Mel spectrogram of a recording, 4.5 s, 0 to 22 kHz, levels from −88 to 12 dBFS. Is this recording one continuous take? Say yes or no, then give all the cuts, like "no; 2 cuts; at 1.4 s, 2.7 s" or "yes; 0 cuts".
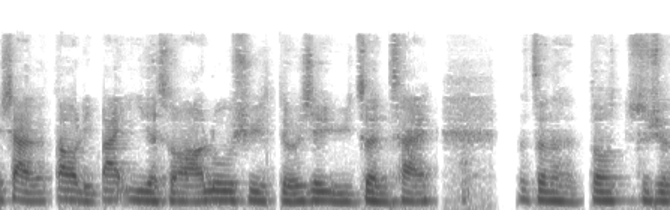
no; 1 cut; at 3.3 s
